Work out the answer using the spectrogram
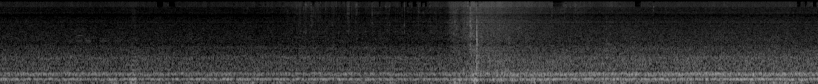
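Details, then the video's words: Honey bee swarm forming in a garden at about 1 p.m., recorded from inside the developing swarm after a cold, damp week; constant deep humming drone of many bees, with a brief sharp crackle near the middle and the buzz swelling slightly afterward. "Catching a Swarm in Real Time!"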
